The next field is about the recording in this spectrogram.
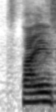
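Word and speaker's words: science: विज्ञान की अंग्रेजी क्या होती है, साइंस होती है। यहां क्या है, सी साइलेंट है, तो इसीलिए ये सीधा क्या बन जाता है, ये साइंस बन जाता है। ठीक है ना दोस्तों, क्योंकि सी साइलेंट हो गया।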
